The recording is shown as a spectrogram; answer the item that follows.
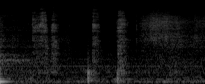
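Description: Red Sharpie felt-tip marker writing on paper: several short strokes, then a longer one about one and a half seconds in.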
